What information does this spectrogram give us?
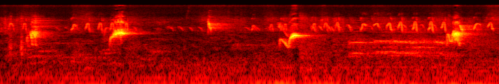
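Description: Asian pied starling giving sharp, bright chirps about every two seconds, with a rising whistle and softer rapid notes between, over a low hum.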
